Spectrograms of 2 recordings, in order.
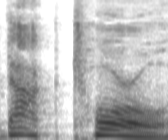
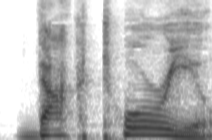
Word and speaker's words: doctoral: And if you listen carefully, the word doctoral in this conversation becomes a sticking point because she can't even pronounce the word. She pronounces it doctorial.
